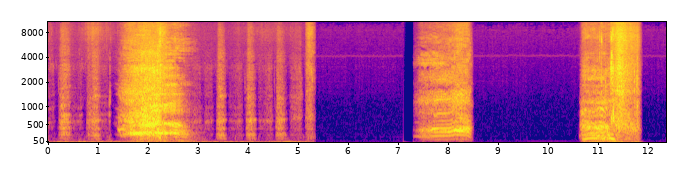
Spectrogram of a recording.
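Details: Bear giving a run of short rough grunts, then a loud harsh roar about a second long, followed by two more gruff roaring bursts separated by silent gaps.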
